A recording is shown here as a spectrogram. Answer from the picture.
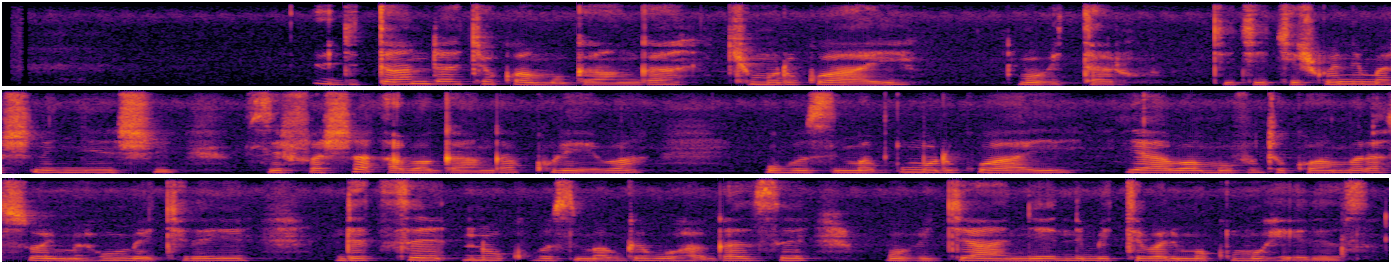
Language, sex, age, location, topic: Kinyarwanda, female, 36-49, Kigali, health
